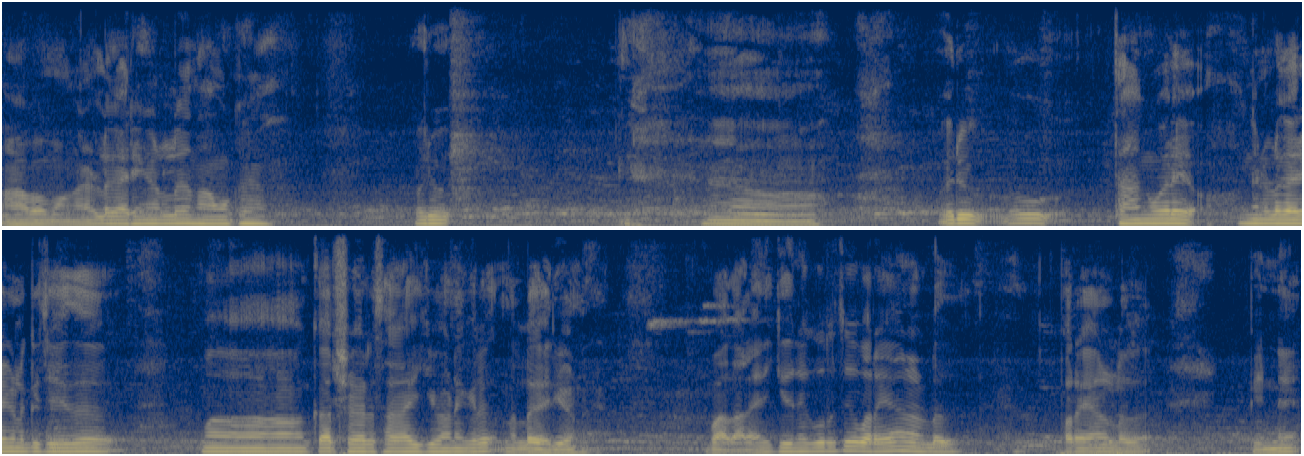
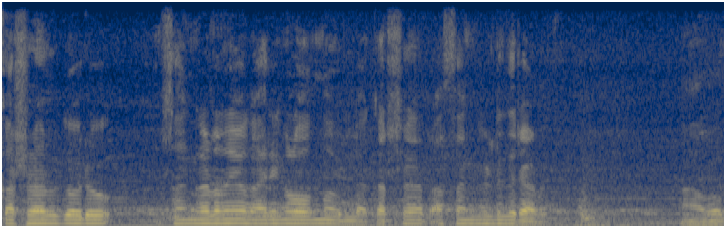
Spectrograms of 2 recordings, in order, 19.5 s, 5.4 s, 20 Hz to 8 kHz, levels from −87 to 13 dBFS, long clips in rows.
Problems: none marked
